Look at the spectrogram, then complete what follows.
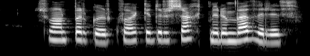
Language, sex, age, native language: Icelandic, female, 11, Icelandic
